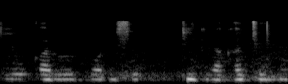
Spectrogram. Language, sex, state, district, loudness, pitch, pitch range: Bengali, female, West Bengal, North 24 Parganas, -31 LUFS, 230 Hz, 225-235 Hz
